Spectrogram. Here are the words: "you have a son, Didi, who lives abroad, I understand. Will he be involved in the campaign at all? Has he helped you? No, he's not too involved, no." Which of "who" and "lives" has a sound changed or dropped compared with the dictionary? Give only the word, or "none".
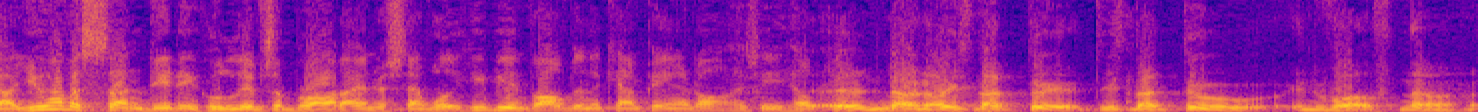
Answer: none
